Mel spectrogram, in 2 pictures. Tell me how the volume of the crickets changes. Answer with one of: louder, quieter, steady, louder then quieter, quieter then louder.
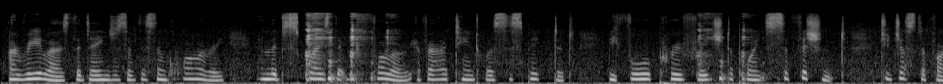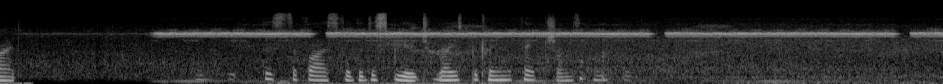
louder.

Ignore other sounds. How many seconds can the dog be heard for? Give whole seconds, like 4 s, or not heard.
not heard.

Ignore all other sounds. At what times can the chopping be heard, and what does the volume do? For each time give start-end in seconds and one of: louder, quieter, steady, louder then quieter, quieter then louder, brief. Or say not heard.
not heard.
